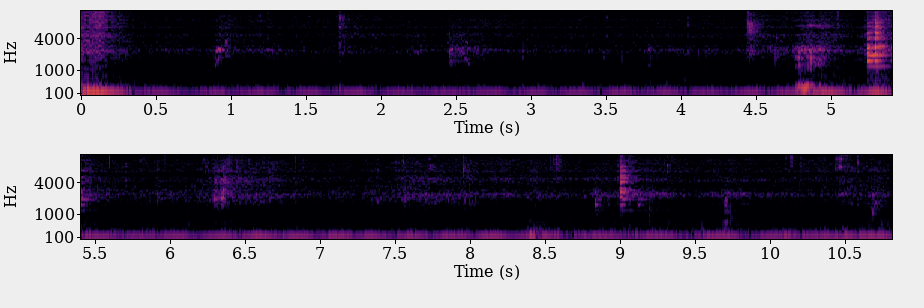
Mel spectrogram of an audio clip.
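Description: Near silence with a low steady hum, broken by a few faint wet mouth sounds of eating a whole mango by hand, the loudest a pair about five seconds in.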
